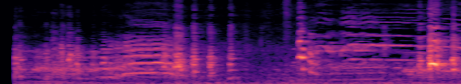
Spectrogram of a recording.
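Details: Ayam Cemani chickens at a breeding farm: several clucking, squawking calls with harmonic, nasal notes in two bursts, the second louder with a sharp squawk near the end.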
